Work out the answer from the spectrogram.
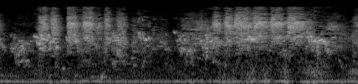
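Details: Java sparrows feeding on wheat grains, giving dense bursts of high, sharp chipping calls mixed with clicky pecking noises, briefly easing off mid-clip before building again; a low steady hum underneath.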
